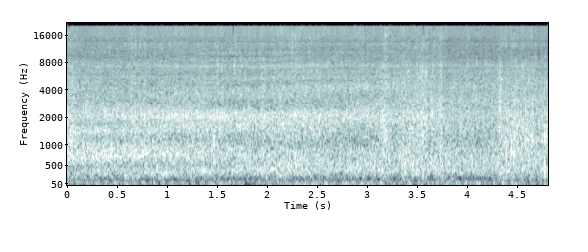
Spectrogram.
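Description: Steady broadband rush of a river flowing at a nature preserve in the southern Ozarks, continuous and fairly loud throughout with no voices.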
